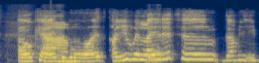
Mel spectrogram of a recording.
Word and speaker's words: Dubois: Dubo, are you related to Web Dubo? I am not, but he is my namesake. So, I like to pronounce my name the way he pronounced his.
